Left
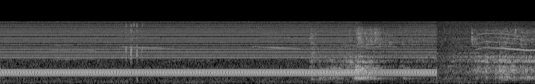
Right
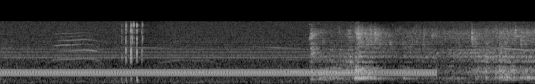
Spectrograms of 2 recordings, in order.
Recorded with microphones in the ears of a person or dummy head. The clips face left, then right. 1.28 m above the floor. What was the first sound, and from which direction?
A crack, 75° right (ahead or behind).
